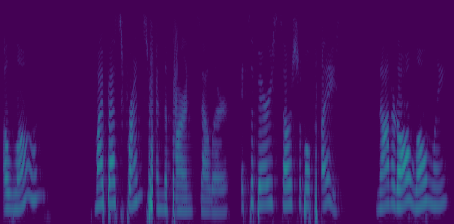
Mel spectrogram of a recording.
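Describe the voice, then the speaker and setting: A woman's voice: on the high side, lively intonation, moderate pace, muffled recording, pitched above the performer's own voice, lightly acted. A woman voicing an earnest, imaginative young farm girl who talks eagerly and insistently.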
